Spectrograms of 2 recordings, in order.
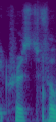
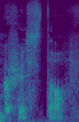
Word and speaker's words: Christoph: of the scene especially christopher waltz he does incredible at like christoph like oh sorry it's okay i think he i don't think he would like you uh saying his name wrong kristoff uh you don't think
